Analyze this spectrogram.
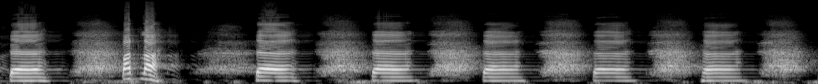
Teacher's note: জিহ্বার আগা দাঁতের গোড়া, তা পাতলা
